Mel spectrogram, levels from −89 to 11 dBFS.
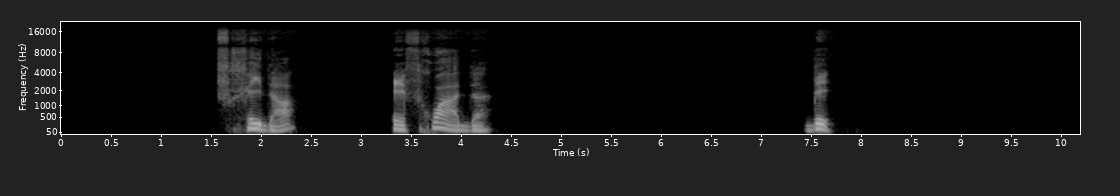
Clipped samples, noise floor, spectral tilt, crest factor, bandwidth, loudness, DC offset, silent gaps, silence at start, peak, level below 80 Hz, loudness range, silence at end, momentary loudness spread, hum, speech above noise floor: under 0.1%; under -90 dBFS; -6 dB/octave; 24 dB; 18 kHz; -32 LUFS; under 0.1%; 2.72-3.31 s, 4.62-7.41 s; 1.55 s; -14 dBFS; -70 dBFS; 5 LU; 2.5 s; 12 LU; none; over 60 dB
